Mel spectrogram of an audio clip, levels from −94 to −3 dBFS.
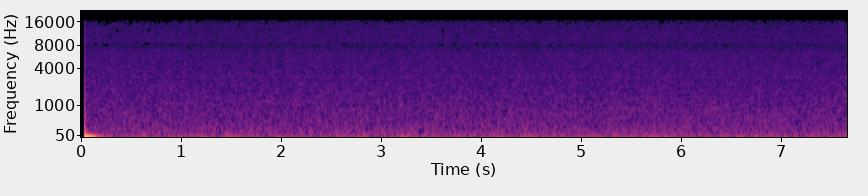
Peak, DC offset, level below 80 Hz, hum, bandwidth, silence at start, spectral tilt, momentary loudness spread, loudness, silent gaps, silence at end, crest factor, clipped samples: -18 dBFS; under 0.1%; -52 dBFS; none; 16.5 kHz; 0 s; -3.5 dB/octave; 0 LU; -52 LUFS; none; 0 s; 24 dB; under 0.1%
